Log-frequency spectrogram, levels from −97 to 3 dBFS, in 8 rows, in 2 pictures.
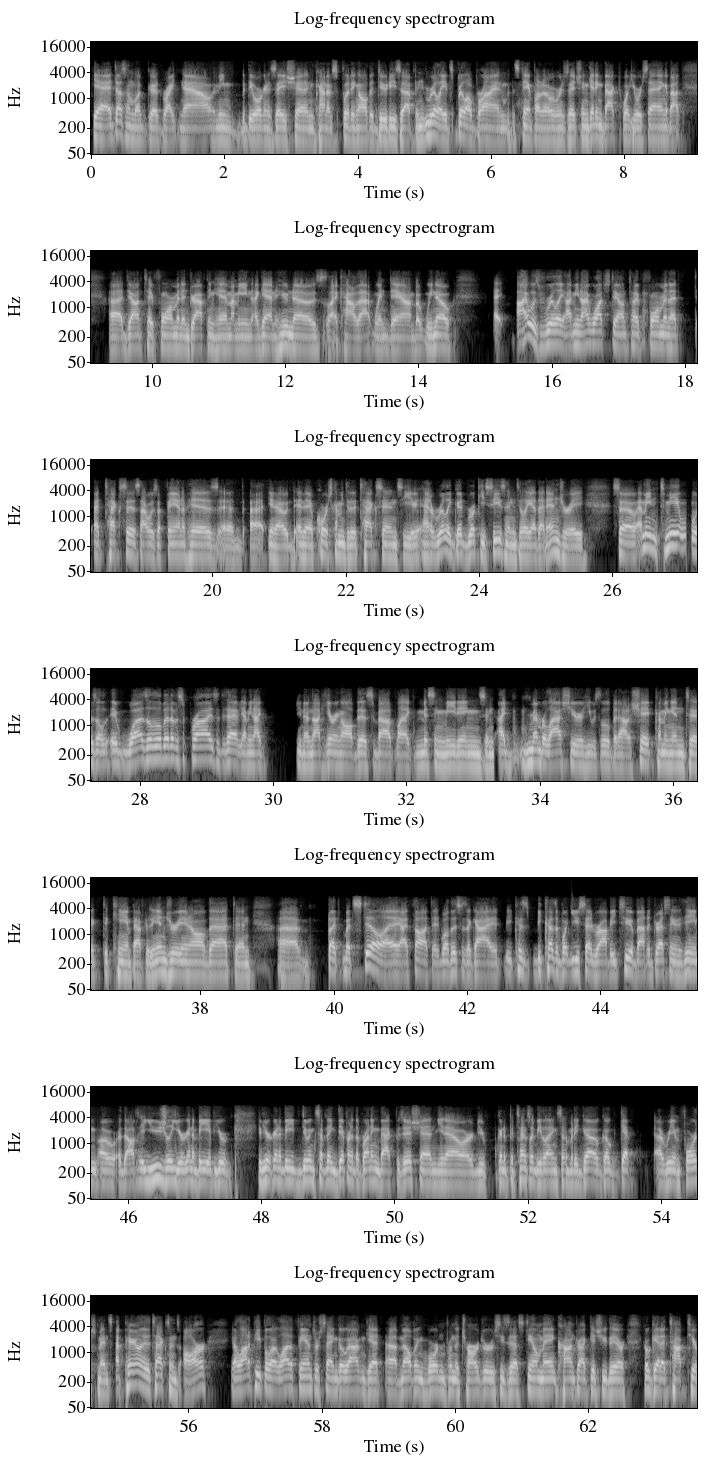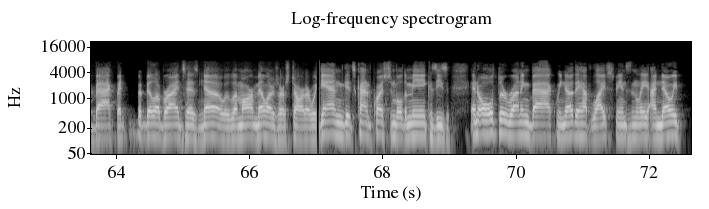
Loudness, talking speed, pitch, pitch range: -23 LUFS, 240 wpm, 115 Hz, 110-125 Hz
